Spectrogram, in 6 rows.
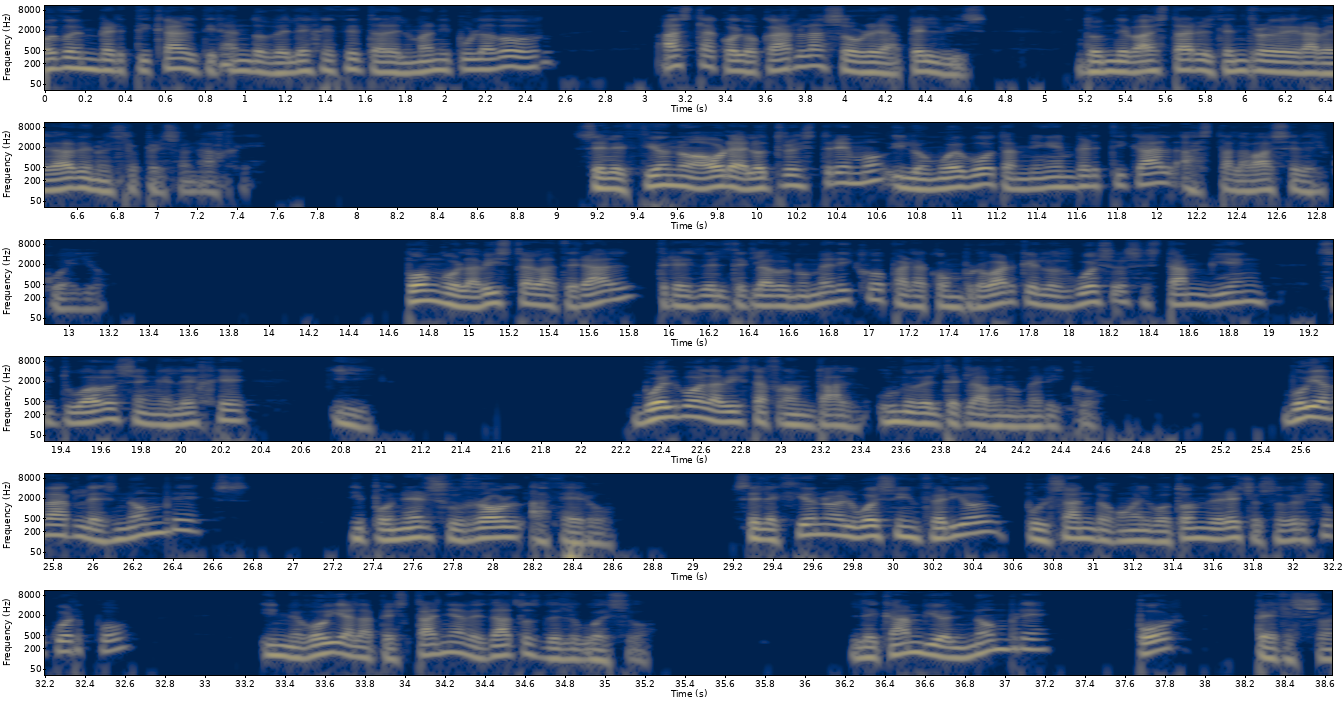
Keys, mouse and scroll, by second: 0.5-2.1 drag, 2.3 click, 4.8-7.0 middle drag, 10.7-13.6 right drag, 12.6-14.5 drag, 17.1 KP_3, 18.1 click, 23.4 KP_1, 30.9 right click, 33.0-36.3 drag, 36.9-38.5 drag.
